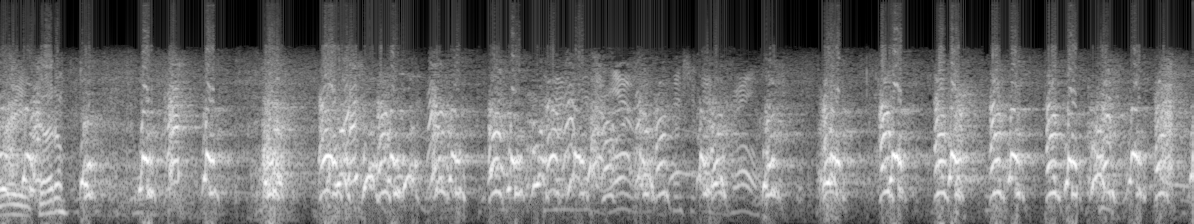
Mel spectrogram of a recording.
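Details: Hunting dogs on a wild boar hunt giving loud, rapid, overlapping barks in repeated bursts, with people talking in the background.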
